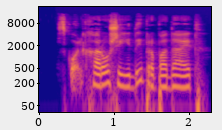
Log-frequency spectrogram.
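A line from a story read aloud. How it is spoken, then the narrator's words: Sad reply. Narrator (Russian): грустно отозвалась Глория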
